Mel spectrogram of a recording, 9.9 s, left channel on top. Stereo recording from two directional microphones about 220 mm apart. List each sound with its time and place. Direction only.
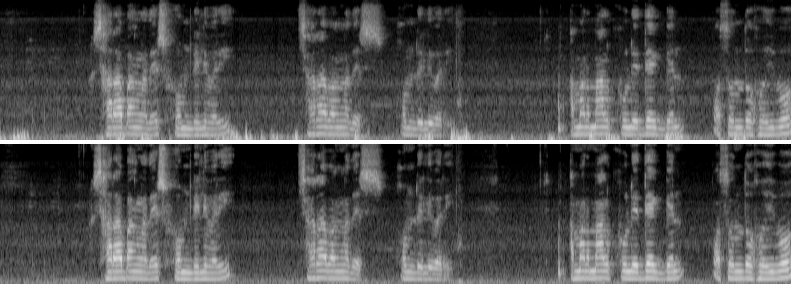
1.1 s speech: 35° right (ahead or behind)
7.1 s speech: 35° right (ahead or behind)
